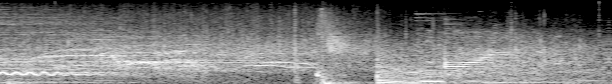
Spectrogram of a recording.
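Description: Studio audience laughing and applauding, with stage music playing over it; a wavering musical tone sounds in the first second.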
